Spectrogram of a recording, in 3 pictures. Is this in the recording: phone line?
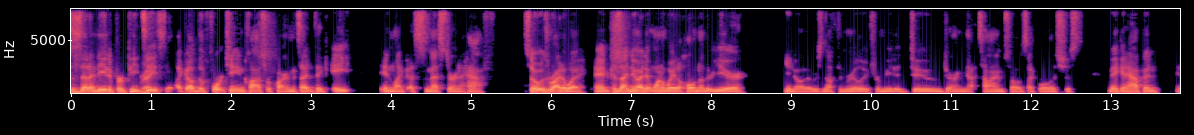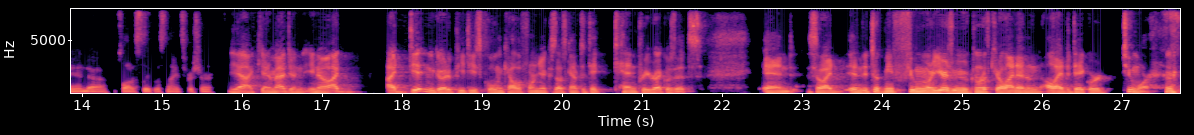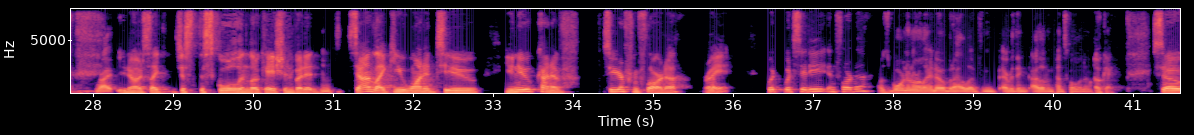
no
